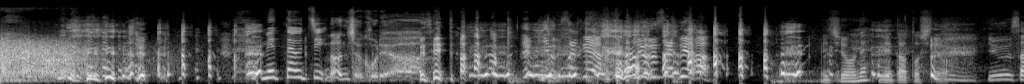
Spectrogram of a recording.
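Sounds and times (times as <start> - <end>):
cannon firing in a video game: 0.0 - 2.2
laughter: 0.6 - 2.7, 4.0 - 9.7
speech: 0.9 - 1.6, 2.6 - 10.2.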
